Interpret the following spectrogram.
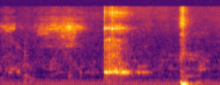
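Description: Quiet pause in a video call: faint steady hum of room tone, with a brief soft sound about a second in and a short low thump near the end.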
